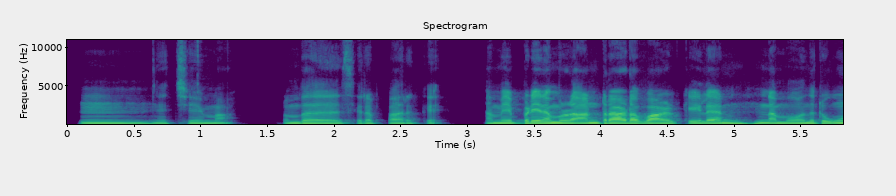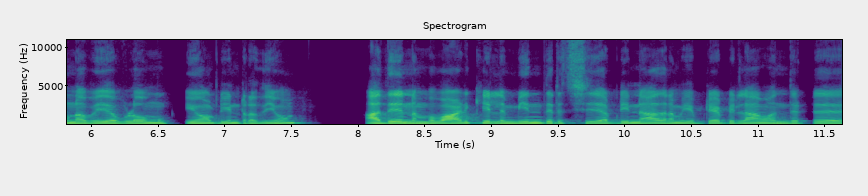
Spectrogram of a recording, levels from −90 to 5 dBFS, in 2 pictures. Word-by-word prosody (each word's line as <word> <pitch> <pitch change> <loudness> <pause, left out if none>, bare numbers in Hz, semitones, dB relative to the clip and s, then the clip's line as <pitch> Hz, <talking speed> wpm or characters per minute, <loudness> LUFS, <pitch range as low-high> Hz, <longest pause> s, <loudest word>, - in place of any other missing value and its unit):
ம், 115 -2 -2 0.2
நிச்சியமா. 110 -1 -5 0.5
ரொம்ப 115 +1 -1 0.3
சிறப்பா 110 -1 -6
இருக்கு. 105 -1 -9 0.4
நம்ம 115 0 0
எப்டி 150 +8 +1
நம்மளோட 125 -4 +3
அன்றாட 135 +5 +3 0.2
வாழ்க்கையில 135 +1 0 0.4
நம்ம 115 +1 0
வந்துட்டு 135 +3 -1
உணவு 155 +4 +2
எவ்வளோ 140 +3 0
முக்கியம் 140 +4 -2
அப்டின்றதையும், 120 - -1 0.6
அது 150 +6 +4
நம்ப 150 -2 +1
வாழ்க்கையில 195 +2 +2
மீந்துருச்சு 185 0 -1
அப்டின்னா, 135 +2 0
அத 175 - 0
நம்ம 130 -2 0
எப்டி 125 +8 -3
எப்டி 170 -2 -3
எல்லாம் 185 +4 +1
வந்துட்டு 155 +3 -3
135 Hz, 140 wpm, -23 LUFS, 115-160 Hz, 0.6 s, அது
